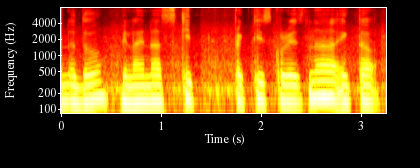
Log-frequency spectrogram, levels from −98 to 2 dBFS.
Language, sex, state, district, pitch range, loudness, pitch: Nagamese, male, Nagaland, Dimapur, 140-165 Hz, -13 LUFS, 145 Hz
